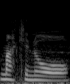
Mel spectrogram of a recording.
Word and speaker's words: Mackinac: in mikono oh yeah Mackinac man cannot bridge Mackinac pronounce Mackinac so it's the Mackinac Bridge that's where the trolls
